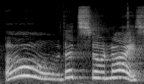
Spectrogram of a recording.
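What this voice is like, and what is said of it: Generic female character voice. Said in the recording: “did my generic female voice”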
